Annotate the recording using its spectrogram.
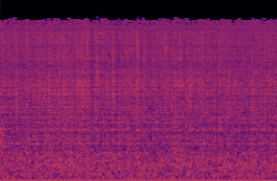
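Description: Lit Bunsen burner's gas flame giving a steady rushing noise, with a low hum underneath.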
